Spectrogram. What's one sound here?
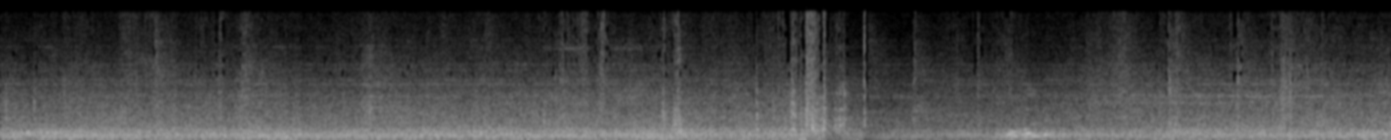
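A machine hums and rattles steadily.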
